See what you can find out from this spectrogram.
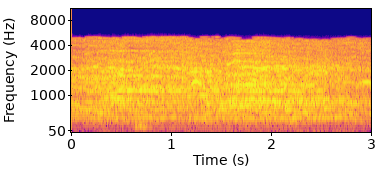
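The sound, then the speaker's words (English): A dense, roaring crowd at a boxing fight cheers and shouts continuously for three seconds as the Marvel lands a savage right to Andrews' chin. It is a loud, steady wall of overlapping voices with no pauses. “The crowd grows wild.”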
